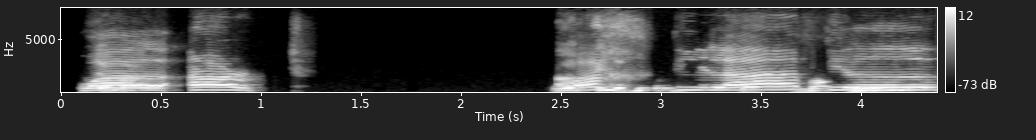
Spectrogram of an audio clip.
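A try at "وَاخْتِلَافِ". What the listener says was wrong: Dia kayak mendorong gitu Bu. Coba diulang lagi.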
